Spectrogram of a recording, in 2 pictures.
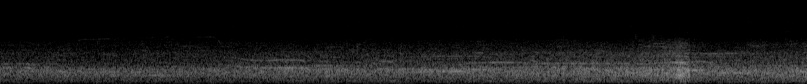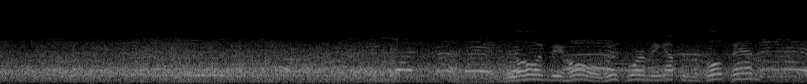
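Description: Ballpark crowd murmur with scattered distant voices, building gradually louder, and a single sharp pop about seven seconds in. A man's voice starts talking near the end.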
